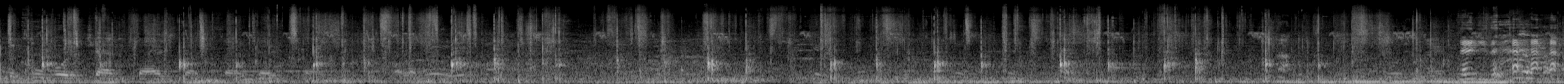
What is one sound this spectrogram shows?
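A rubber ball smacks sharply against a wall, again and again.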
